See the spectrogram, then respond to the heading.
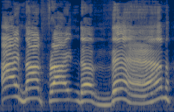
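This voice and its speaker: A man voicing a boastful, rude male centipede who yells insults in a shrill voice. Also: huge pitch swings, fast talker, breathy edge, heavily acted. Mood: yelling.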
